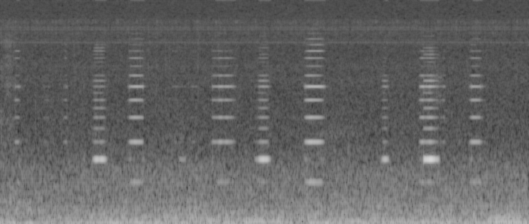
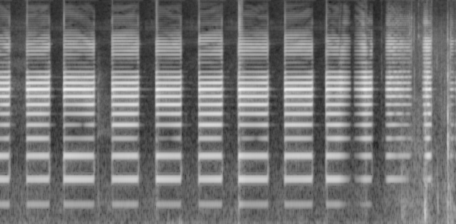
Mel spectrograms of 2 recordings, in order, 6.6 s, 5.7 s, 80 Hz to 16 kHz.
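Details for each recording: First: Garrett ATX pulse induction detector, stock 12x10" DD coil, sensitivity raised to 13, over an "invisible" 1.15 nugget: short, faint high beeps come and go over low background rumble as the coil sweeps, a tiny target detected; normal target signal. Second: Garrett AT Gold detector ground balanced at 64, scanned over a seam of hot iron-mineralized ground: buzzy tone chirping about twice a second turning ragged and erratic; ground mineralization noise.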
